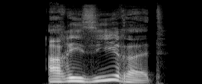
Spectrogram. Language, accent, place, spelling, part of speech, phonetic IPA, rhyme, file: German, Germany, Berlin, arisieret, verb, [aʁiˈziːʁət], -iːʁət, De-arisieret.ogg
- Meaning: second-person plural subjunctive I of arisieren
